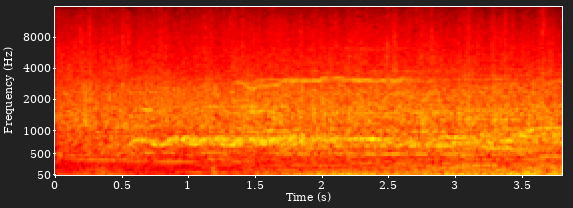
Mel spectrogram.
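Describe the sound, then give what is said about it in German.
Applause from a theater audience at a curtain call after a school stage show, a dense, continuous roar of clapping that holds steady at a strong level throughout. “Dann öffnet sich der Vorhang noch einmal für eine Runde Extra-Applaus.”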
